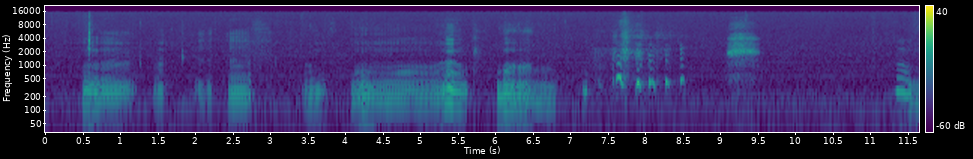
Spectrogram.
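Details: Male Sheprador puppy, an Australian Shepherd, Blue Heeler and Lab mix, vocalizing indoors while playing: a string of grumbling, harmonic growl-whines with rising and falling pitch, in short bursts, ending with a few quick yips.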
